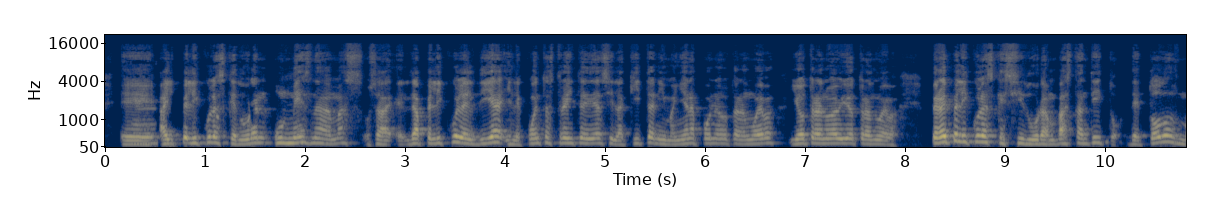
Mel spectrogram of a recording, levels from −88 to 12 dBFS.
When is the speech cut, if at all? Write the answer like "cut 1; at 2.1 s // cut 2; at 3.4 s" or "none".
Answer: cut 1; at 6.8 s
